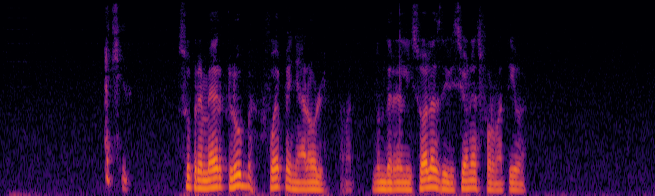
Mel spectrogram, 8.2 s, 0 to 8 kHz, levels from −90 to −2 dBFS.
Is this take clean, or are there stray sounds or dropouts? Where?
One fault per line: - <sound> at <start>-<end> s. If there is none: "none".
- sneeze at 1.3-1.7 s
- laugh at 4.2-4.4 s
